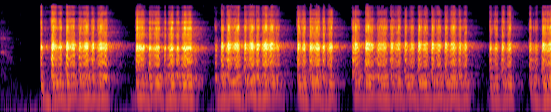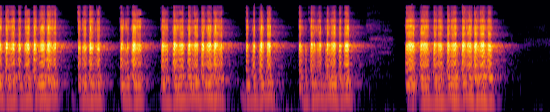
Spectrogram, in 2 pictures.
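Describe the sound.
A duck call blows a loud rattling feed chatter, imitating the chatter ducks make when flying: quick runs of clipped, buzzy quacks in about a dozen bursts separated by brief pauses, with no talking.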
